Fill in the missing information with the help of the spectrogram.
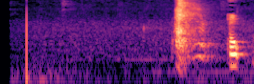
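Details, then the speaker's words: A small sneeze recorded in a home video with grandma: a faint click, then a short burst of air and a brief sharp vocal burst near the end; sneezing. "gesundheit a sneeze they still have makeup"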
